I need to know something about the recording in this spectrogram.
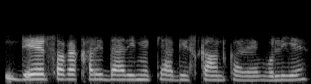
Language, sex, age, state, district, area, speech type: Hindi, female, 18-30, Bihar, Samastipur, urban, conversation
